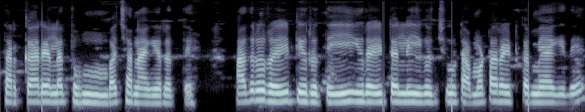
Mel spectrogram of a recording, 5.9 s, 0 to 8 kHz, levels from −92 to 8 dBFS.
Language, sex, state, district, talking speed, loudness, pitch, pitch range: Kannada, female, Karnataka, Shimoga, 165 wpm, -15 LUFS, 185 Hz, 180-190 Hz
